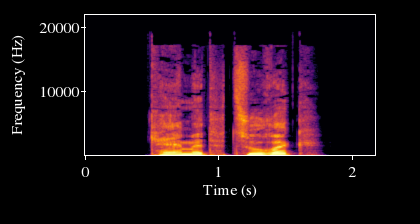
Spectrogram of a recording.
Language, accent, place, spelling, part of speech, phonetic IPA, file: German, Germany, Berlin, kämet zurück, verb, [ˌkɛːmət t͡suˈʁʏk], De-kämet zurück.ogg
- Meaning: second-person plural subjunctive II of zurückkommen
